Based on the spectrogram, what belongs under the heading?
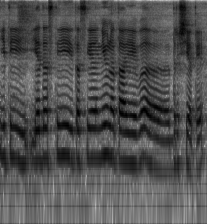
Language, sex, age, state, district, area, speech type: Sanskrit, female, 45-60, Tamil Nadu, Chennai, urban, spontaneous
